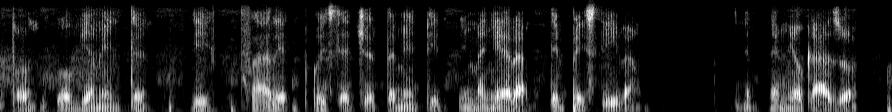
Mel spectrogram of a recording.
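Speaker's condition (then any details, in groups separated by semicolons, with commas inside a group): Laryngectomy; head and neck tumour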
